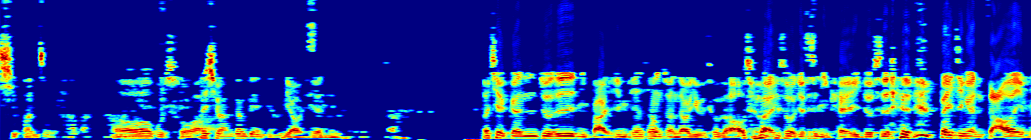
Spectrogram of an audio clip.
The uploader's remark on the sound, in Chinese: 這次去噪後音質超差，早知道當初就別買電容式的麥克風了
